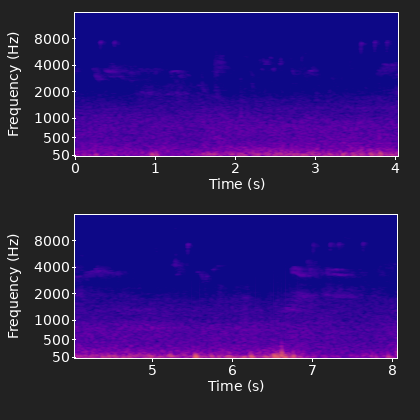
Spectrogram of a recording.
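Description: Small songbirds chirping and singing in short, scattered phrases over a low rumble on the microphone that swells about six seconds in.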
